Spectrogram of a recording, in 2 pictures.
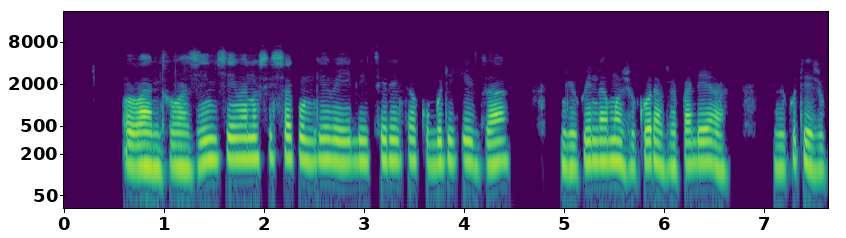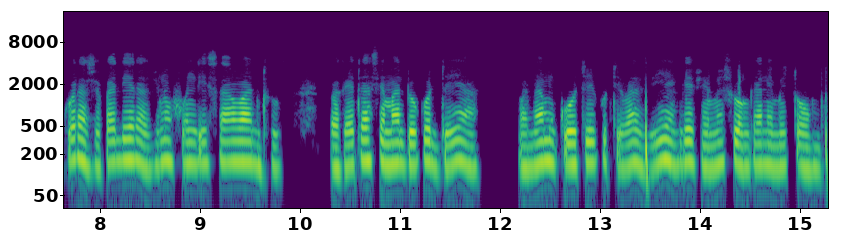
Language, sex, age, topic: Ndau, male, 18-24, health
